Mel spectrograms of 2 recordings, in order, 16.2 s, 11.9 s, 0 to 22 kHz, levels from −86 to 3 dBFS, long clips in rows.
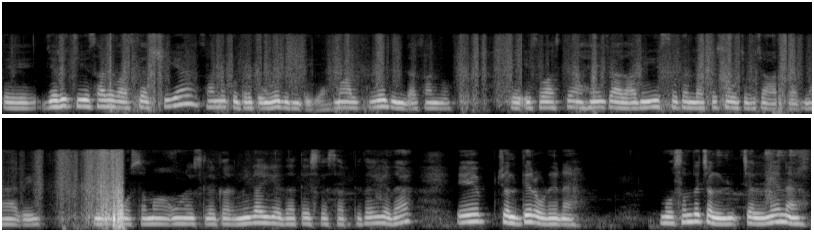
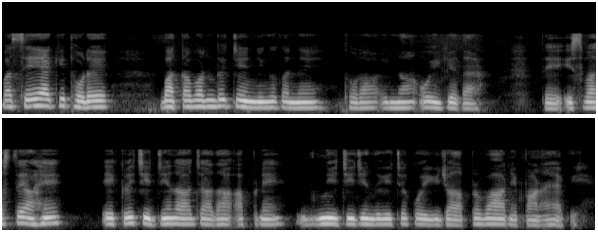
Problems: background sounds at intervals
